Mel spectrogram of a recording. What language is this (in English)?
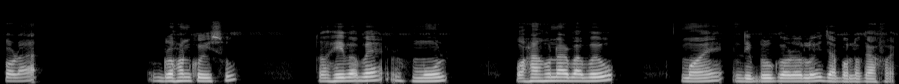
Assamese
